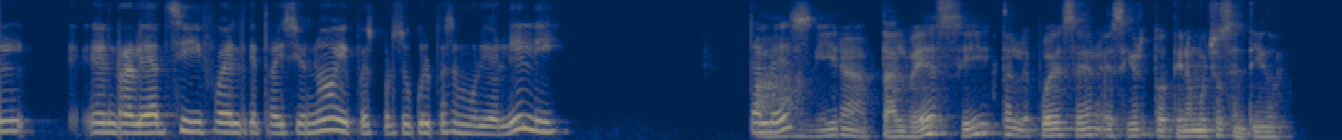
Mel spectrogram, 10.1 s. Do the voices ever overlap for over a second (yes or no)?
no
